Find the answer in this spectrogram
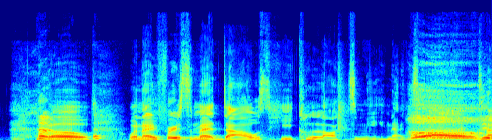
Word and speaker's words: Daus: they do yeah but isn't your name is pronounced the literally the way it's spelled that's that's what I say all the time it's literally this the way it's pronounced cuz like d a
